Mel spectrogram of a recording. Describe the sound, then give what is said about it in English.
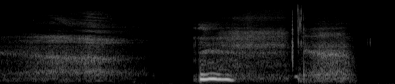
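A drawn-out yawn: a long breathy inhale, a short pause, then a voiced, falling groan trailing off into an airy exhale. No one speaks. “But right now, I am kind of feeling like I might yawn, to be honest.”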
